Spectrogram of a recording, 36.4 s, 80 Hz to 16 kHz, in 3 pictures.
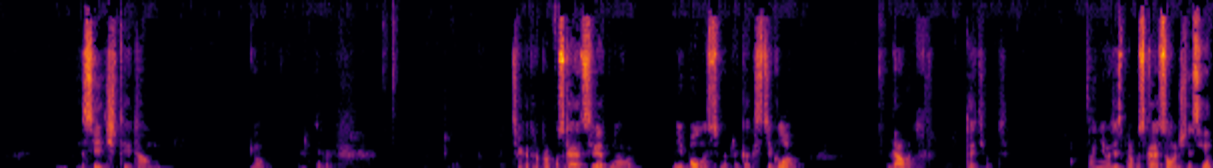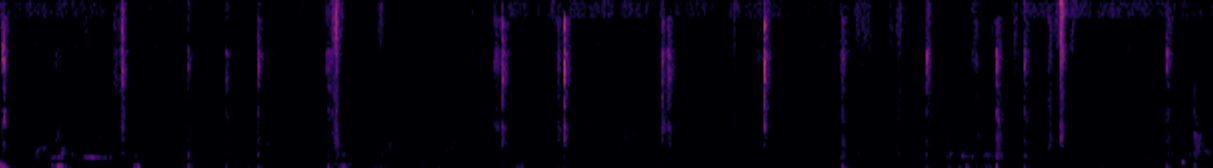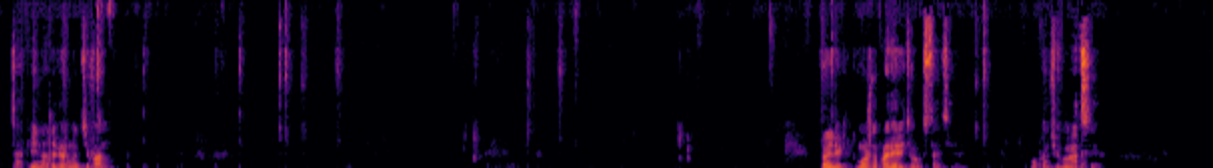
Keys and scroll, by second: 28.8 Delete.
